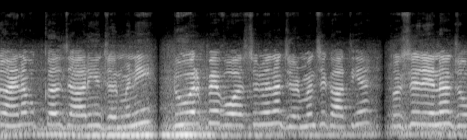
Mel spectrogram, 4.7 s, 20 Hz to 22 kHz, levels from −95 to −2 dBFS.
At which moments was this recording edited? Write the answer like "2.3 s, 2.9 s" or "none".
1.6 s, 3.8 s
